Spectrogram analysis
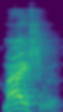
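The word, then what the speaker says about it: מעשר: Means tenth in Hebrew, and it's pronounced ma'ashra.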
